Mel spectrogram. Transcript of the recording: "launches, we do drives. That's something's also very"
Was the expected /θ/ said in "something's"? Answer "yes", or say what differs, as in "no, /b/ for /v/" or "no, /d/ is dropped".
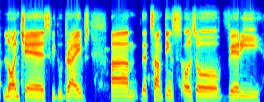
no, /t/ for /θ/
